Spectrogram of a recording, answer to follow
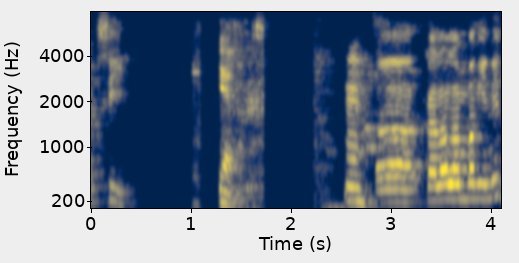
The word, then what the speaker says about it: psi: Ya, cara bacanya psi.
